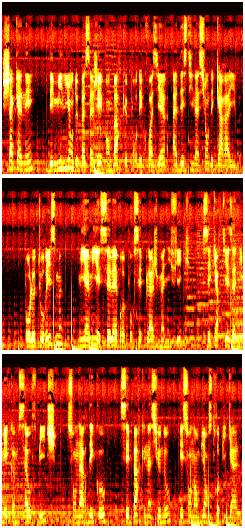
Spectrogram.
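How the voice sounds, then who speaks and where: A man presenting a short segment, reading scripted facts evenly and smoothly. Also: on the high side, steady tone, moderate pace, music in the background. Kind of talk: scripted fact narration.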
